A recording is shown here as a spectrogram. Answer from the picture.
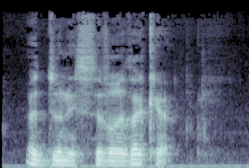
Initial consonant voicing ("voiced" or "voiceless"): voiced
